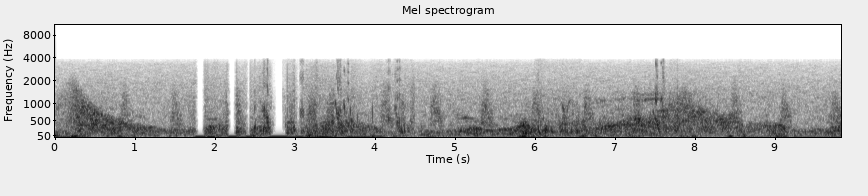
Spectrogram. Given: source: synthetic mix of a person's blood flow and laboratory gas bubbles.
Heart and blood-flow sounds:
Doppler ultrasound of blood flow; subclavian vein
2.45-2.74 s: bubbles
2.83-3.12 s: bubbles
3.21-3.31 s: bubbles
3.43-3.83 s: bubbles
3.92-4.00 s: bubbles
4.12-4.52 s: bubbles
5.99-6.58 s: bubbles
7.45-7.85 s: bubbles
From the record:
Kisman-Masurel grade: 222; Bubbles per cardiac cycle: several, 3 to 8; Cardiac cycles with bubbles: 10 to 50%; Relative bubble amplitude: moderate (0.250 to 0.450); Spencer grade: 2 (many but less than half of the cardiac periods contain bubble signals, singularly or in groups); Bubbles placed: anywhere in the cardiac cycle

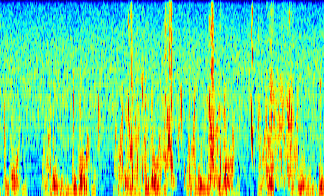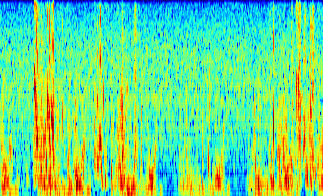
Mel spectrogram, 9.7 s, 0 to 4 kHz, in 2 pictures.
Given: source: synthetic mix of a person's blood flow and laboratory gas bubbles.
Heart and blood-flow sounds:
Doppler ultrasound of blood flow; precordium
1.45-1.52 s: bubbles
1.78-2.26 s: bubbles
2.43-2.89 s: bubbles
3.10-3.35 s: bubbles
3.74-3.83 s: bubbles
3.85-3.94 s: bubbles
3.99-4.42 s: bubbles
5.23-5.92 s: bubbles
6.24-6.58 s: bubbles
6.61-6.95 s: bubbles
8.88-9.72 s: bubbles
From the record:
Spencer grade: 3 (all of the cardiac periods contain showers or single bubble signals, but not dominating or overriding the cardiac motion signals); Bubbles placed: only in the low amplitude regions of the cardiac cycle

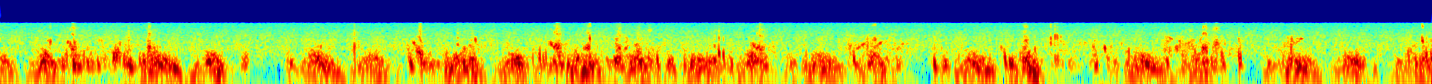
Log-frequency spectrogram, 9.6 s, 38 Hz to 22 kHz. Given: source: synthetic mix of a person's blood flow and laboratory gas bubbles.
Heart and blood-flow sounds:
Doppler ultrasound of blood flow; precordium
0.28-1.09 s: bubbles
1.59-1.67 s: bubbles
2.03-2.18 s: bubbles
2.33-2.44 s: bubbles
2.69-2.89 s: bubbles
3.01-3.23 s: bubbles
3.53-3.81 s: bubbles
3.88-3.99 s: bubbles
4.01-4.43 s: bubbles
4.74-5.17 s: bubbles
5.63-6.08 s: bubbles
6.20-6.36 s: bubbles
6.66-6.94 s: bubbles
6.98-7.57 s: bubbles
7.74-8.32 s: bubbles
8.54-8.71 s: bubbles
9.36-9.55 s: bubbles
From the record:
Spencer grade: 3 (all of the cardiac periods contain showers or single bubble signals, but not dominating or overriding the cardiac motion signals); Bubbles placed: only in the low amplitude regions of the cardiac cycle

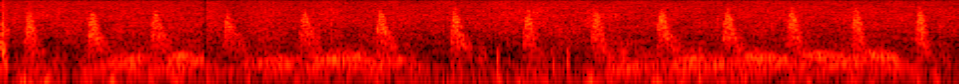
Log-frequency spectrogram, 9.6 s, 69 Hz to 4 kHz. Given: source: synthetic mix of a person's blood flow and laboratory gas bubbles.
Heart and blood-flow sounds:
Doppler ultrasound of blood flow; subclavian vein
0.00-0.10 s: bubbles
From the record:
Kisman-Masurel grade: 213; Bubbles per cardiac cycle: several, 3 to 8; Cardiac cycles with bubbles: 1 to 10%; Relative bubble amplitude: loud (0.450 to 0.775); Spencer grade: 1 (occasional bubble signal discernible with the cardiac motion signal, with majority of cardiac periods free of bubbles); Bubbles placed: anywhere in the cardiac cycle

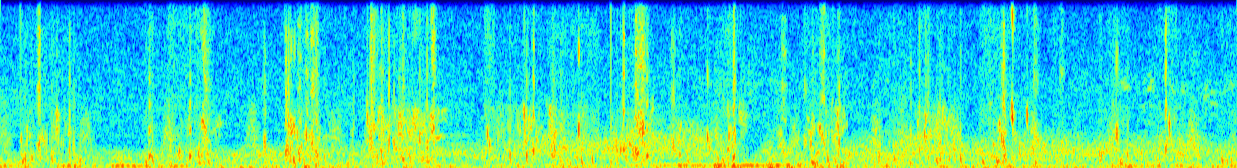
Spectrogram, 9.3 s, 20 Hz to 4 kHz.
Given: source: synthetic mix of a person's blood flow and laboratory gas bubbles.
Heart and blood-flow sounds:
Doppler ultrasound of blood flow; subclavian vein
0.15-0.59 s: bubbles
1.06-1.67 s: bubbles
1.94-2.06 s: bubbles
2.13-2.48 s: bubbles
2.61-3.30 s: bubbles
3.62-3.72 s: bubbles
3.77-4.50 s: bubbles
4.58-4.92 s: bubbles
5.02-5.62 s: bubbles
5.82-5.93 s: bubbles
6.01-6.36 s: bubbles
6.55-7.25 s: bubbles
7.34-7.82 s: bubbles
7.89-7.99 s: bubbles
8.22-8.50 s: bubbles
8.66-9.01 s: bubbles
9.12-9.28 s: bubbles
From the record:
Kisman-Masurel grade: 343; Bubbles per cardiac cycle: rolling drumbeat, 9 or more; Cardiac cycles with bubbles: 100%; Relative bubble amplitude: loud (0.450 to 0.775); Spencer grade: 3 (all of the cardiac periods contain showers or single bubble signals, but not dominating or overriding the cardiac motion signals); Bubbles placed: anywhere in the cardiac cycle

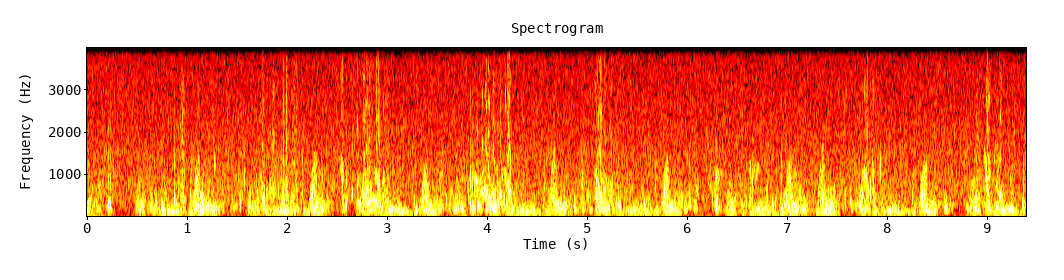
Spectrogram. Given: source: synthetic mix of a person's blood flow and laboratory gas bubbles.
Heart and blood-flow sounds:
Doppler ultrasound of blood flow; precordium
0.06-0.28 s: bubbles
0.60-1.02 s: bubbles
1.25-1.30 s: bubbles
1.51-1.61 s: bubbles
1.65-2.15 s: bubbles
2.52-3.22 s: bubbles
3.49-4.33 s: bubbles
4.85-5.42 s: bubbles
5.53-5.68 s: bubbles
5.91-6.13 s: bubbles
6.20-6.39 s: bubbles
6.59-6.75 s: bubbles
6.78-6.92 s: bubbles
7.16-7.21 s: bubbles
7.56-8.01 s: bubbles
8.55-8.69 s: bubbles
8.77-9.32 s: bubbles
From the record:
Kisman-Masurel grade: 332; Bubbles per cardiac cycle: rolling drumbeat, 9 or more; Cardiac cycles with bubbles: 50 to 99%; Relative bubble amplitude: moderate (0.250 to 0.450); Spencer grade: 3 (all of the cardiac periods contain showers or single bubble signals, but not dominating or overriding the cardiac motion signals); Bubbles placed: only in the low amplitude regions of the cardiac cycle

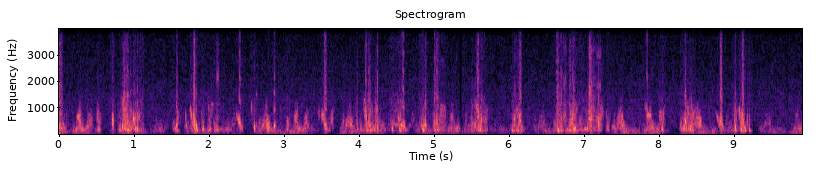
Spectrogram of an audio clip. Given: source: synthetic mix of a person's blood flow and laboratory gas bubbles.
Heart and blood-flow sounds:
Doppler ultrasound of blood flow; precordium
0.00-0.11 s: bubbles
0.36-0.41 s: bubbles
0.49-0.57 s: bubbles
0.67-1.13 s: bubbles
1.50-1.62 s: bubbles
1.65-2.15 s: bubbles
2.34-2.45 s: bubbles
2.53-2.65 s: bubbles
2.83-2.91 s: bubbles
3.00-3.09 s: bubbles
3.44-3.67 s: bubbles
3.93-4.29 s: bubbles
4.40-4.92 s: bubbles
4.97-5.17 s: bubbles
5.49-5.72 s: bubbles
6.02-6.21 s: bubbles
6.58-7.35 s: bubbles
7.79-7.88 s: bubbles
7.99-8.10 s: bubbles
8.27-8.51 s: bubbles
8.75-8.90 s: bubbles
8.97-9.26 s: bubbles
From the record:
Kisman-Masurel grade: 243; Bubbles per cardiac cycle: several, 3 to 8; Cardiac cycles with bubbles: 100%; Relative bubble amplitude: loud (0.450 to 0.775); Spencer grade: 3 (all of the cardiac periods contain showers or single bubble signals, but not dominating or overriding the cardiac motion signals); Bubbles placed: only in the low amplitude regions of the cardiac cycle

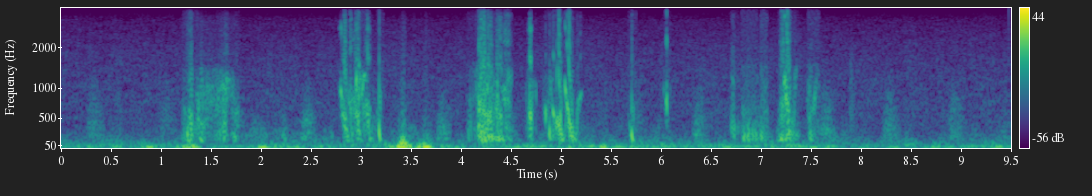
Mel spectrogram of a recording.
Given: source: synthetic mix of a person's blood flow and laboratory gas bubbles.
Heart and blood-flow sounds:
Doppler ultrasound of blood flow; subclavian vein
1.23-1.80 s: bubbles
2.79-3.26 s: bubbles
4.07-4.54 s: bubbles
4.67-4.78 s: bubbles
4.84-5.23 s: bubbles
5.69-5.78 s: bubbles
6.05-6.12 s: bubbles
6.71-7.09 s: bubbles
7.18-7.42 s: bubbles
7.48-7.61 s: bubbles
From the record:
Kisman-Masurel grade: 232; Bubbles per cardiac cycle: several, 3 to 8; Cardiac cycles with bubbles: 50 to 99%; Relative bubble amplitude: moderate (0.250 to 0.450); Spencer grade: 3 (all of the cardiac periods contain showers or single bubble signals, but not dominating or overriding the cardiac motion signals); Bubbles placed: anywhere in the cardiac cycle

